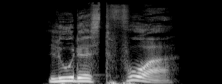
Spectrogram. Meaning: second-person singular preterite of vorladen
- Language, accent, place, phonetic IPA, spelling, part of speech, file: German, Germany, Berlin, [ˌluːdəst ˈfoːɐ̯], ludest vor, verb, De-ludest vor.ogg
